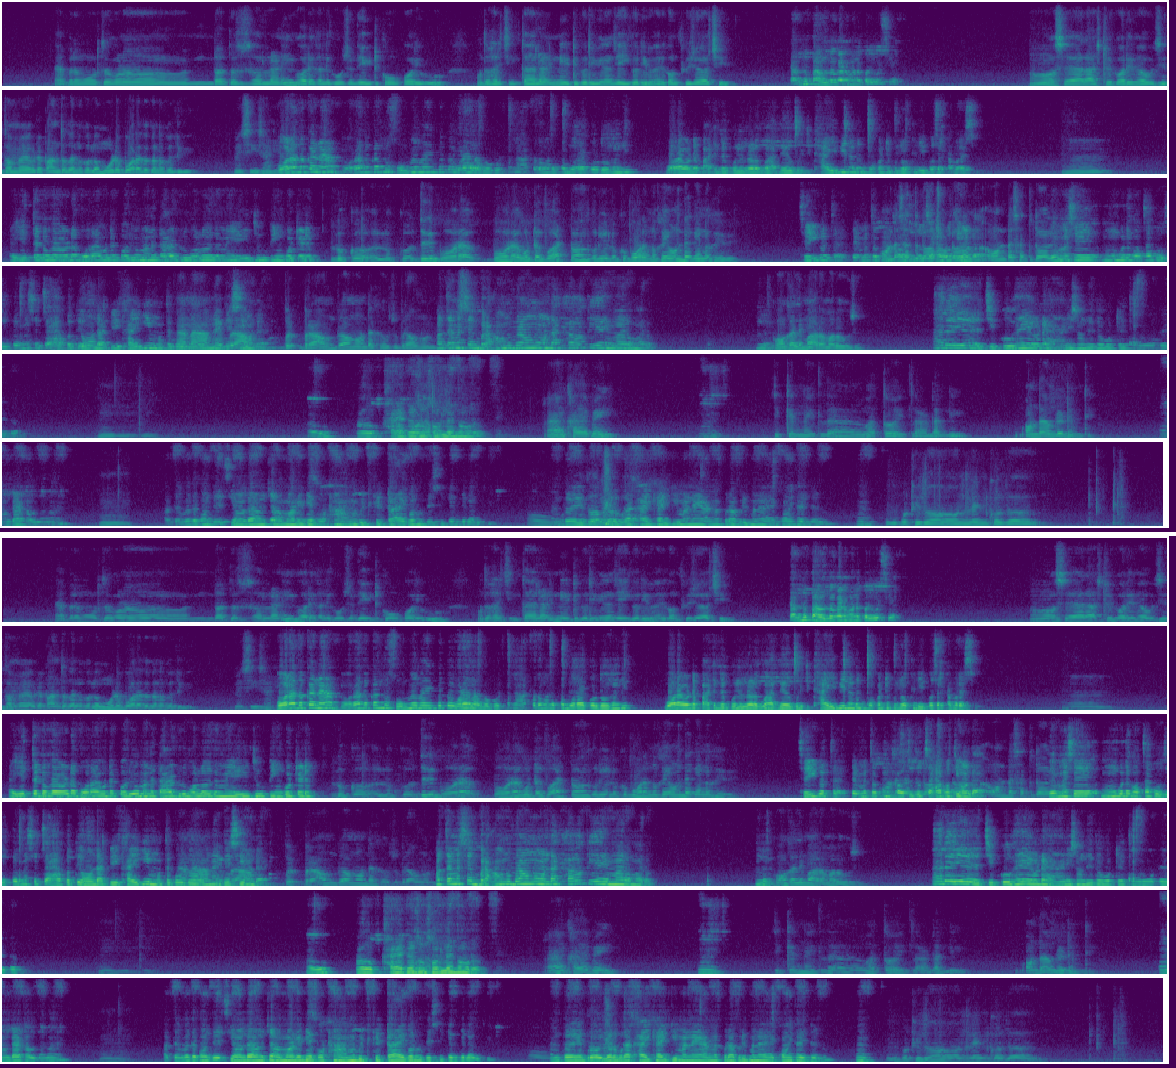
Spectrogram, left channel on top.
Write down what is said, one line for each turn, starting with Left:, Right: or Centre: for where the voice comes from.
Left: ତାପରେ ମୋର ତ କଣ ଦ୍ୱାଦଶ ସରିଲାଣି ଘରେ ଖାଲି କହୁଚନ୍ତି ଏଇଠି ଙ୍କ କରିବୁ। ମୋତେ ଭାରି ଚିନ୍ତା ହେଲାଣି ନିଇଟ୍ କରିବି ନା ଯେଇ କରିବି ଭାରି କନଫ୍ୟୁଜ୍ ରେ ଅଛି।
Right: ଚାଲୁନୁ ପାନ ଦୋକାନ ଖଣ୍ଡେ କରିିକି ବସିବା।
Left: ହଁ ସେୟା ଲାଷ୍ଟରେ କରିବି ଭାବୁଛି ତମେ ଗୋଟେ ପାନ ଦୋକାନ ଖୋଲ ମୁଁ ଗୋଟେ ବରା ଦୋକାନ ଖୋଲିବି। ମିଶିକି ଛାଣିବା
Right: ବରା
Left: ଆଉ।
Right: ଦୋକାନ ହେ ବରା ଦୋକାନ ତ ସୌମ୍ୟ ଭାଇଙ୍କ ତ ବଢଆ ଲାଭ କରୁଛନ୍ତି ଆଠ ଟଙ୍କା ଲେଖା ଏ ବରା କରିଦଉଚନ୍ତି। ବରା, ଗୋଟେ ପାଟିଟେ ପୁରିଇଲା ବେଳକୁ ଭାବିବାକୁ ପଡୁଚି ଖାଇବି ନା ତାକୁ ପକେଟେ ରେ ରଖଦେଇ ପଛରେ କାମରେ ଆସିବ।
Left: ହୁଁ
Right: ଏତେ ଟଙ୍କା ଗୋଟେ ବରା ଗୋଟେ କରିବ ମାନେ ତାଠୁ ଭଲ ତମେ ଏଇ ଯୋଉ ବିଙ୍ଗ
Left: ଲୋକ ଲୋକ ଯଦି ବରା ବରା ଗୋଟାକୁ ଆଠ ଟଙ୍କା କରିବେ ଲୋକ ବରା ନ ଖାଇକି ଅଣ୍ଡା କାଇଁ ନ ଖାଇବେ।
Right: ସେଇ କଥା ତମେ ତ କଣ
Left: ଅଣ୍ଡା
Right: ଖାଉଚ
Left: ସାତ
Right: ଯୋଉ
Left: ଟଙ୍କା
Right: ଚାହାପତି
Left: ଛଅ ଟଙ୍କା
Right: ଅଣ୍ଡା
Left: ସାତ ଟଙ୍କାରେ
Right: ତମେ
Left: ମିଳୁଛି।
Right: ସେ ମୁଁ ଗୋଟେ କଥା କହୁଚି ତମେ ସେ ଚାହାପତି ଅଣ୍ଡା ପିଇ ଖାଇକି କହୁଛ
Left: ନା ନା
Right: ମାନେ
Left: ଆମେ
Right: ଦେଶୀ
Left: ବ୍ରାଉ
Right: ଅଣ୍ଡା।
Left: ବ୍ରାଉନ ବ୍ରାଉ ଅଣ୍ଡା ଖାଉଚୁ ବ୍ରାଉନ ଅଣ୍ଡା
Right: ଆଉ ତମେ
Left: ଦେଶୀ
Right: ସେ
Left: ଅଣ୍ଡା।
Right: ବ୍ରାଉନ ବ୍ରାଉନ ଅଣ୍ଡା ଖାଅ କିଏ ମାର ମାର ହେଲ।
Left: କଣ ଖାଲି ମାର ମାର ହୋଉଚୁ।
Right: ଆରେ ଇଏ ଚିକୁୁ ଭାଇ ଗୋଟେ ଆଣିଛନ୍ତି ତ ଗୋଟେ କଣ ଗୋଟେ ଏଇଟାଁ।
Left: ହୁଁ ହୁଁ ହୁଁ
Right: ଆଉ ଆଉ ଖାଇବା ପିଇବା
Left: ପଢାପଢି
Right: ସବୁ ସରିଲାଣି
Left: କରୁଛ
Right: ତମର?
Left: କି ନାଇଁ? ଆଁ ଖାଇବା ପାଇଁ
Right: ହୁଁ
Left: ଚିକେନ୍ ହେଇଥିଲା ଭାତ ହେଇଥିଲା ଡାଲି ଅଣ୍ଡା ଆମେଲେଟ୍ ଏମିତି।
Right: ଅଣ୍ଡା ଖାଉଚ ନା ଆଉ
Left: ହୁଁ
Right: ତମେ ତ କଣ ଦେସି କି ଅଣ୍ଡା ଆଣୁଚୁ ଆମ ଆଡେ ଟିକେ ପଠାଆ ଆମେ ବି ଟିକେ ଟ୍ରାଏ କରୁ ଦେଖି କେମିତି ଲାଗୁଚି।
Left: ହଉ
Right: ଆମେ
Left: ପଠେଇଦବା
Right: ତ ଏଇ ବ୍ରଏଲର
Left: ତମକୁ
Right: ଗୁଡା ଖାଇ ଖାଇକି ମାନେ ଆମେ ପୁରା ପୁରି ମାନେ କଇଥାଇ ହେଇସାଇଲୁୁଣୁ।
Left: ପଠେଇଦବା ଅନଲାଇନ୍ କରିଦବା ଆଉ।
